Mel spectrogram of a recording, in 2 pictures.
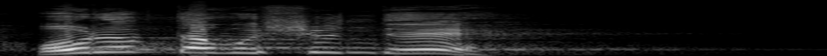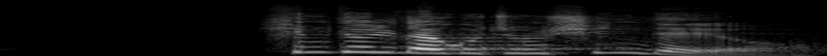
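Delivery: high, loud preacher's rebuke; exasperated preaching. Real, not acted. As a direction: scold the congregation for easing off prayer. Preaches at full force, rebuking. (높고 큰 소리로 꾸짖는 설교)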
